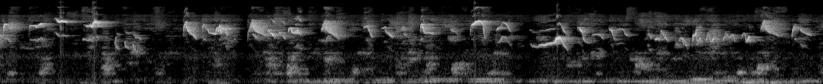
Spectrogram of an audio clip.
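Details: Buxtomi white-eye singing in a lure recording: rapid, high-pitched twittering and thin chirps in jumbled phrases, over a faint low hum.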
